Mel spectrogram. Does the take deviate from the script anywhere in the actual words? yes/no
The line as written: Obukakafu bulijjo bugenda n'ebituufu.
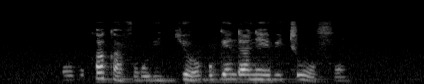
no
